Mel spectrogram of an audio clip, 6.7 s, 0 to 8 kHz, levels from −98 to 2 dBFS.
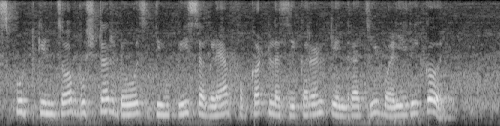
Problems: background sounds at intervals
